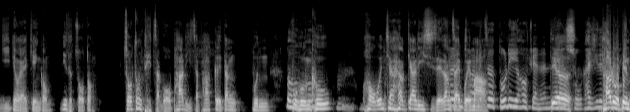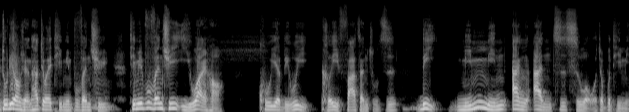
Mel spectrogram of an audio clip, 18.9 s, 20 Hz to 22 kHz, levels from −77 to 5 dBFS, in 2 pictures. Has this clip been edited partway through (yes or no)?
no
